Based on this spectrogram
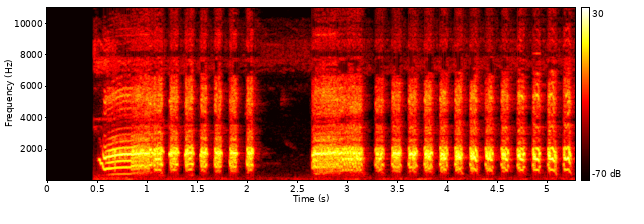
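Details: Red junglefowl hen calling to a rooster: a drawn-out, harmonic, wavering opening note breaks into a fast series of sharp, clucking pulses about three per second. A short pause follows, then the rhythmic pulses resume, loud and close.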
